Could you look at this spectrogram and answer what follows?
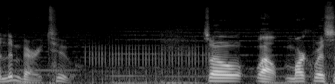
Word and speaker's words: Marquess: berry to so well mark Chris is the British pronunciation they are pretty clearly trying to go for more of a British flavor if not for the you know the fact that I don't think any of the voice actors are British but you know that's what they're going for that's what they went for in final fantasy 12 so I'm gonna probably try to use the the British pronunciation of Marquess that's the first I've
